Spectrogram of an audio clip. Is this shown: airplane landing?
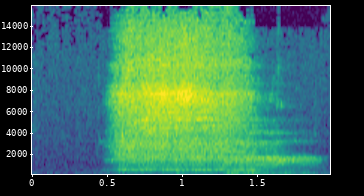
no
